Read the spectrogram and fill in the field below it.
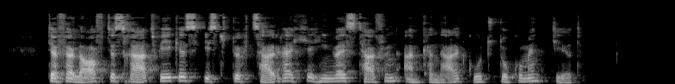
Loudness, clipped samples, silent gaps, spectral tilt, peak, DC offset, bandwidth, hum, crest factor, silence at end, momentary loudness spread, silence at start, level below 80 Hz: -21 LUFS; under 0.1%; none; -3 dB/octave; -2 dBFS; under 0.1%; 12 kHz; none; 20 dB; 0.95 s; 11 LU; 0.5 s; -60 dBFS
